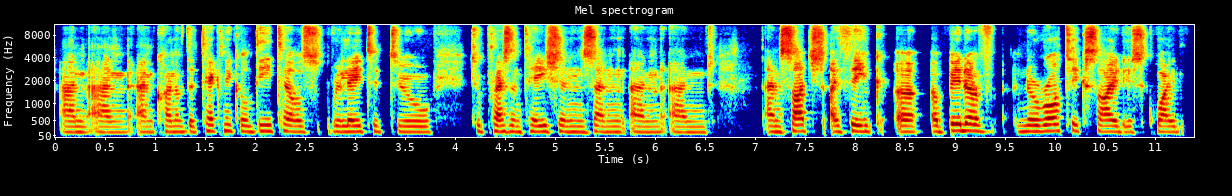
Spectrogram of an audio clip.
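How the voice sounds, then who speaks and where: A woman's voice: on the low side, flat delivery, takes it slowly. A woman on a video call introducing her tech role, talking hesitantly and searching for words. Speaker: conference events board member. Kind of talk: casual video-call chat.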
